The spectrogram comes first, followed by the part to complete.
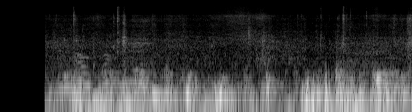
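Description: Uneven low rumble of wind on the microphone and a boat at sea, with a few faint clicks; it starts about half a second in.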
